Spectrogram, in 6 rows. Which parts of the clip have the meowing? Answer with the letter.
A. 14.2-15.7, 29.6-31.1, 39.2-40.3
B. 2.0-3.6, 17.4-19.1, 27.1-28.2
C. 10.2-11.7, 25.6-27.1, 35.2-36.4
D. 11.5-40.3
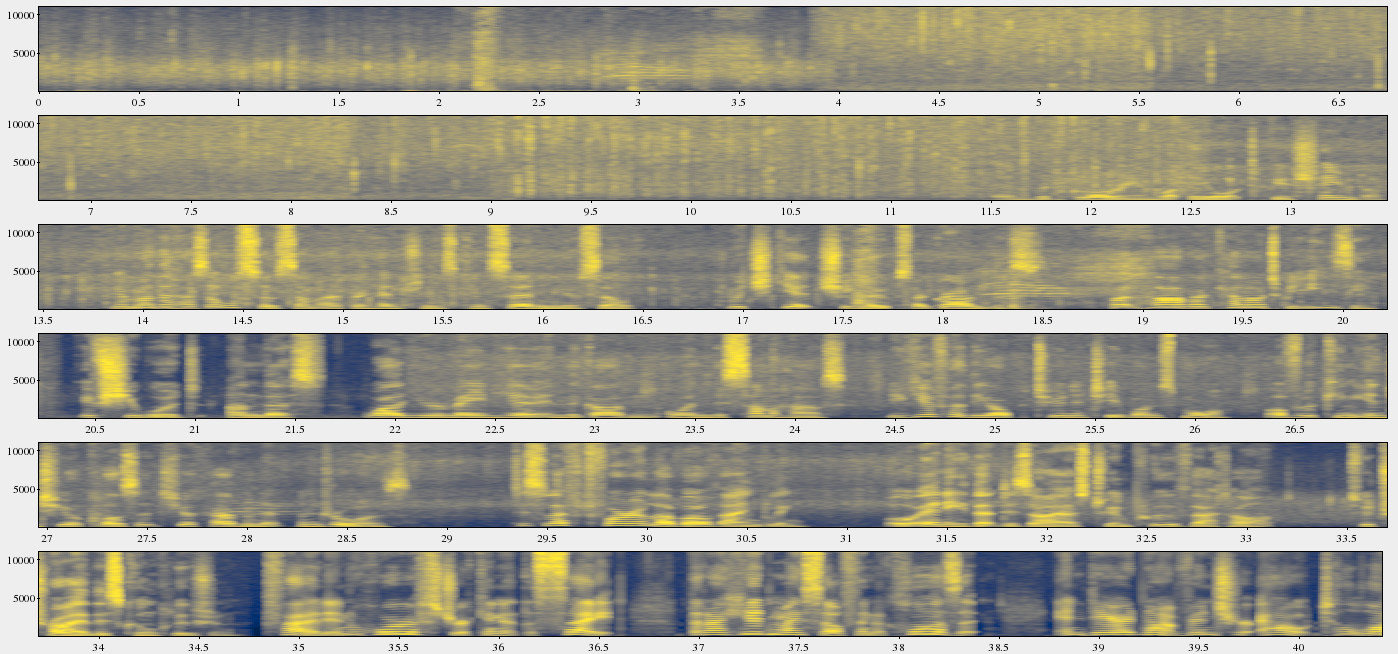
B.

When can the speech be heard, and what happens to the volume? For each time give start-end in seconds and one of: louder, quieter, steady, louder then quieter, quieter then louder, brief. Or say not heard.
11.5-40.3 steady.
